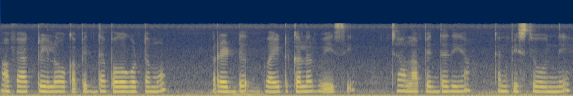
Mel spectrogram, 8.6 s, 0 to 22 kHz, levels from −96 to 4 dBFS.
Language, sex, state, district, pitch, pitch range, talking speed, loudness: Telugu, female, Telangana, Mahabubabad, 200 Hz, 195-210 Hz, 90 wpm, -17 LUFS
